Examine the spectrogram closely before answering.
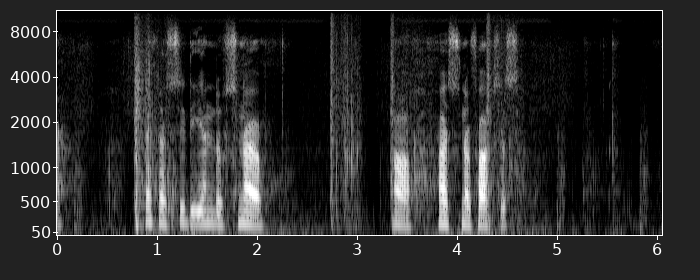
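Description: Leafy blocks break with short crunching sounds.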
